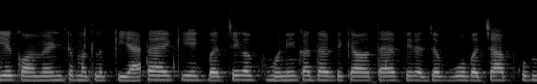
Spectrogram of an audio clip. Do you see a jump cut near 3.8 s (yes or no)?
no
